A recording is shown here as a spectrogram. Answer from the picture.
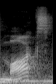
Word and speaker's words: MOC: Is it pronounced Mox?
